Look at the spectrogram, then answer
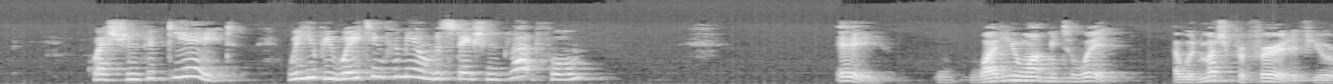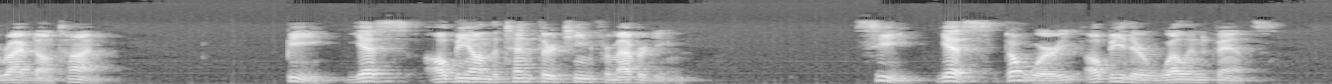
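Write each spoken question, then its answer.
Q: Will you be waiting for me on the station platform?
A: C: Yes, don't worry, I'll be there well in advance.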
